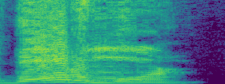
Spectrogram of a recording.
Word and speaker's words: Baltimore: that people say it yes it's spelled with a t no one from box tomorrow everyone says baltimore like with a d so you could clearly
